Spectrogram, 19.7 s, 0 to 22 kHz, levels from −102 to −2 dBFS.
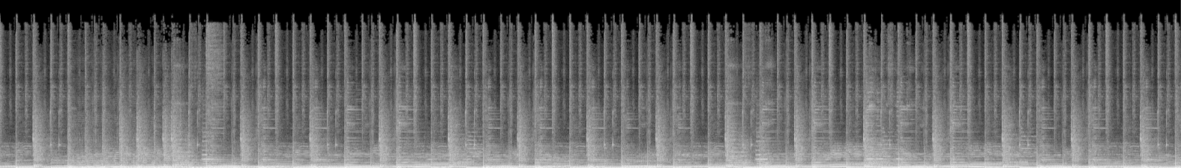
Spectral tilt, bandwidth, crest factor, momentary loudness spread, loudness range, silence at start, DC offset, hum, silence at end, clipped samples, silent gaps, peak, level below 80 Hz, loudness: -6.5 dB/octave; over 20 kHz; 12 dB; 4 LU; 2 LU; 0 s; under 0.1%; none; 0 s; under 0.1%; none; 0 dBFS; -22 dBFS; -14 LUFS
